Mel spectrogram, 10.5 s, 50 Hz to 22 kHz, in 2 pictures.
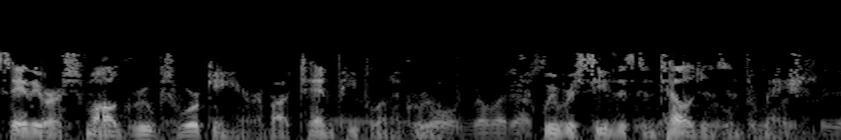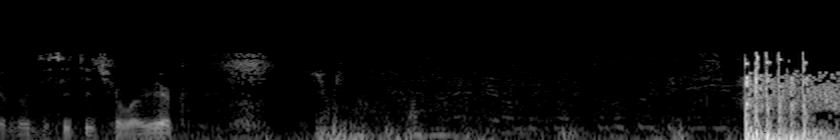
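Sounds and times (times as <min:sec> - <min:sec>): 
speech: 0:00.0 - 0:08.3
men talking quietly: 0:00.0 - 0:10.0
machine gun firing warning shots toward enemy positions in a conflict zone: 0:09.9 - 0:10.4.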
